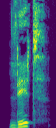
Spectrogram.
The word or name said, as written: let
